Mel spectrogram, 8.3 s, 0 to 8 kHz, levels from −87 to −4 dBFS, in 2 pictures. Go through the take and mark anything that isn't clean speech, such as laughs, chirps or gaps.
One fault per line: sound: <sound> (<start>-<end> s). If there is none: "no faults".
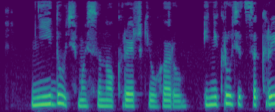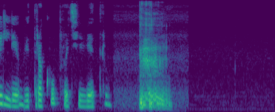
sound: throat clearing (6.2-6.7 s)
